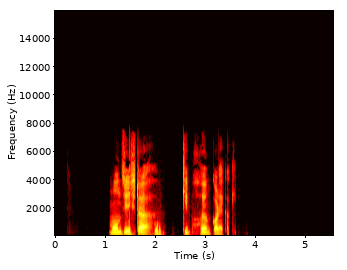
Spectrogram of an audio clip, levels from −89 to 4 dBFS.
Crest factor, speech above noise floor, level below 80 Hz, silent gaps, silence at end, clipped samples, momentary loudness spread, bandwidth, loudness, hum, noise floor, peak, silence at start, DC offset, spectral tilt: 20 dB; over 71 dB; -60 dBFS; none; 2.1 s; under 0.1%; 13 LU; 7.6 kHz; -19 LUFS; none; under -90 dBFS; -2 dBFS; 1.1 s; under 0.1%; -5.5 dB/octave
